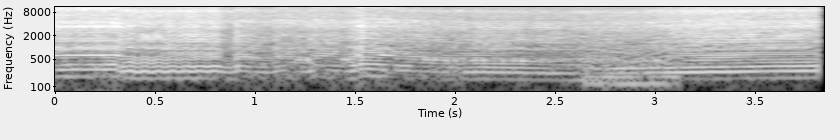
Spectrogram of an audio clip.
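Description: A racing car engine drops in pitch as the car slows for corners.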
